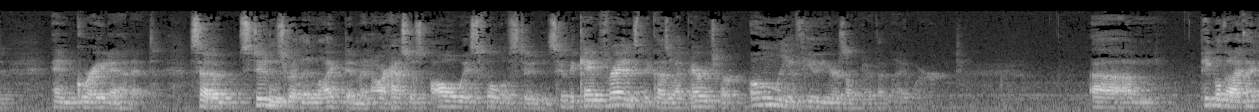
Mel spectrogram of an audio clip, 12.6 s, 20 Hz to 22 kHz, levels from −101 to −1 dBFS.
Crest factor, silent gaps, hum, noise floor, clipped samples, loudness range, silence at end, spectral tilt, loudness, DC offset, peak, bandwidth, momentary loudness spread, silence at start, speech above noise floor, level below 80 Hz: 20 dB; none; none; -49 dBFS; under 0.1%; 8 LU; 0 s; -3.5 dB/octave; -26 LUFS; under 0.1%; -8 dBFS; 15.5 kHz; 18 LU; 0 s; 22 dB; -58 dBFS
